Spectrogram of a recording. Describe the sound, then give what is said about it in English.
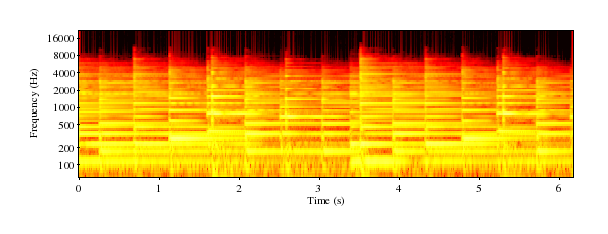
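A piano plays a simple, minimal B flat arpeggio motif, its notes repeating at an even moderate pace with sustained, ringing tones. “So that piano line sounds like this.”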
